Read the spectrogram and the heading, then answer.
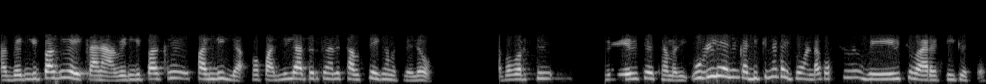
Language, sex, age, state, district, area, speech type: Malayalam, female, 18-30, Kerala, Thrissur, urban, conversation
